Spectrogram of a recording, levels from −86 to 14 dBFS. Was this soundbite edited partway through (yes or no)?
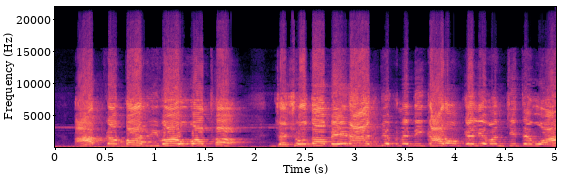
no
